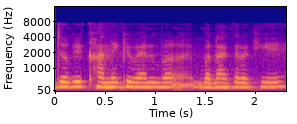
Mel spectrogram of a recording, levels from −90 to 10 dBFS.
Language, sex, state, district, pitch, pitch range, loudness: Hindi, female, Bihar, Gaya, 195 Hz, 195-205 Hz, -14 LUFS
